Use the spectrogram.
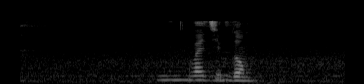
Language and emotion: Russian, neutral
